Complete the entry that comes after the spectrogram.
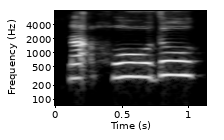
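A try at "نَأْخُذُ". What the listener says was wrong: Yeah, the kha, what does the kha have on top of it? What sign does it have on top of it? A dhamma. How long should the dhamma sound be? 1 second. So your dhamma sound was slightly longer.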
